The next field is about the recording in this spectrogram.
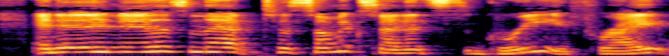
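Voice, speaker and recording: A woman speaks at a fairly slow pace with lively intonation against a quiet background. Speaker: tarot reader. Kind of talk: tarot reading commentary. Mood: warm, reassuring. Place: home room. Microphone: phone near.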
